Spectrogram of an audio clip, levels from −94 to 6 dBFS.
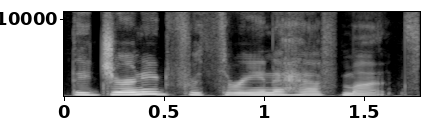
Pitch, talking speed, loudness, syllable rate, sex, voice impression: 230 Hz, 270 wpm, -18 LUFS, 5.4 syllables/s, female, very feminine, slightly young, slightly adult-like, thin, tensed, slightly weak, bright, hard, slightly muffled, fluent, slightly raspy, very cute, intellectual, very refreshing, sincere, calm, very friendly, very reassuring, very unique, wild, slightly sweet, lively, slightly strict, slightly intense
